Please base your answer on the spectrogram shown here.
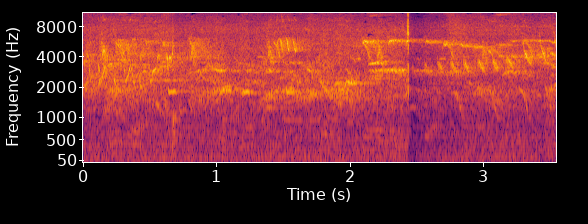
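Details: White-rumped shamas in a fierce singing contest at an arena in Tangerang, Indonesia: several birds pour out loud overlapping whistles, slurred notes and rapid warbled trills over steady crowd chatter, with one sharp click midway.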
